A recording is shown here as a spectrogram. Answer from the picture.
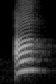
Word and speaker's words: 啊: So you add A. And the second tone.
